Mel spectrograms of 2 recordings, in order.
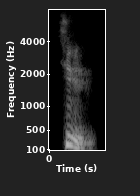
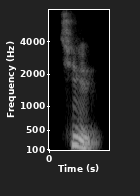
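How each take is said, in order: The two takes are said the same way.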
